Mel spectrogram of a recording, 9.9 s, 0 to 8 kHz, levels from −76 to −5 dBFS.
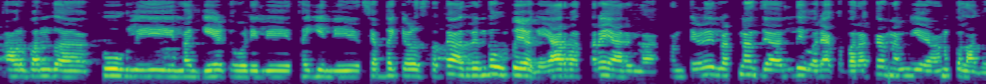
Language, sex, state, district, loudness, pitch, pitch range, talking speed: Kannada, female, Karnataka, Bellary, -17 LUFS, 190 Hz, 180-205 Hz, 135 wpm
